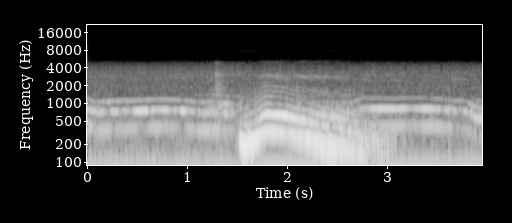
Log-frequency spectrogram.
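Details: Cocker spaniel singing along at home to another cocker spaniel's singing played on a computer; held level howls, then a loud voice swoops up and slides down over a second before level tones resume.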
